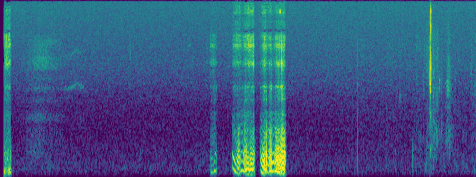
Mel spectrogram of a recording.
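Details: Sleeping bulldog snoring: quiet room broken by a few short noisy snorting bursts, the last two longer and louder.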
